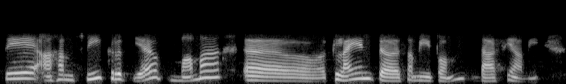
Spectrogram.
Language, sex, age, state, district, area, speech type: Sanskrit, female, 45-60, Tamil Nadu, Chennai, urban, conversation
